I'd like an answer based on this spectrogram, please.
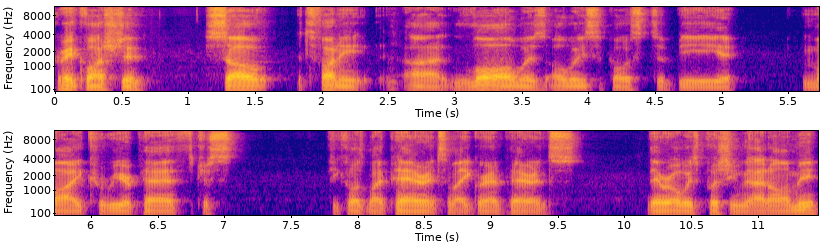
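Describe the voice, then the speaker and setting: In a very clean recording with a silent background, a man with a New York accent speaks fairly slowly in a very deep, dark, mellow voice, his intonation monotone and flat but his loudness swinging widely. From Brooklyn, New York. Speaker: cryptocurrency attorney. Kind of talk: podcast interview. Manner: halting, many fillers and repeats.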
